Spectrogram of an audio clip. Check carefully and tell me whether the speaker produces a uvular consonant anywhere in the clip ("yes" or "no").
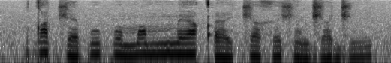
yes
